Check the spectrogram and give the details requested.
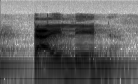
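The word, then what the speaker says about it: ptyalin: है पहला कॉम्पोनेंट है तिलन इसमें पीस साइलेंट रहेगा एक है आपका तिलन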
